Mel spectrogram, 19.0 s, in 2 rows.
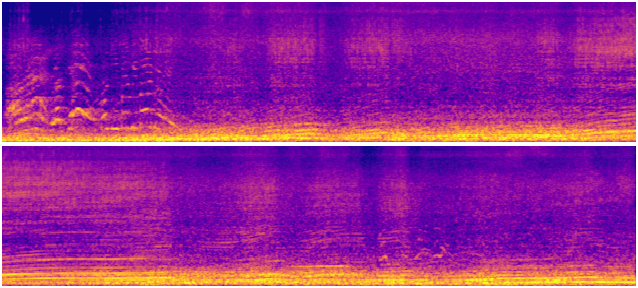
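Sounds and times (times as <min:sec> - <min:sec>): car engine revving: 0:00.0 - 0:19.0
car engines running: 0:00.0 - 0:19.0.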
